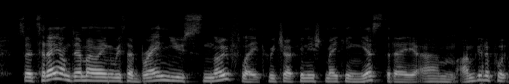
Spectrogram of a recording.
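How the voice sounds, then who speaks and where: A fairly quick man with an Australian accent, lively intonation and a dark, mellow tone. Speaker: tech community speaker. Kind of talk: conference talk with live demo. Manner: shaky, nervous.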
